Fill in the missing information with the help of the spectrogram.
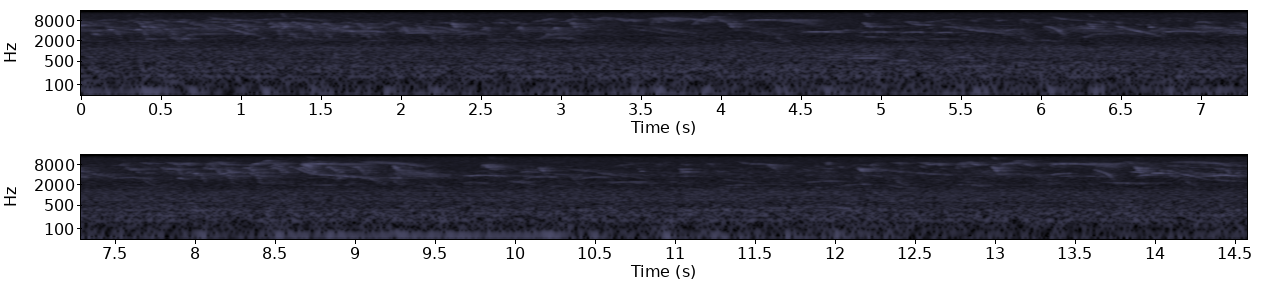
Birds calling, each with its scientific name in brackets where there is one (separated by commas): Rufous-collared Sparrow (Zonotrichia capensis), Golden-faced Tyrannulet (Zimmerius chrysops)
